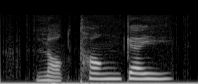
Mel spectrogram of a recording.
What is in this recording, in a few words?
"loktonggai", Cantonese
